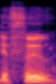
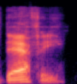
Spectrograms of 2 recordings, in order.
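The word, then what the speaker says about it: Daffue: you don't pronounce MJ defu he said it's Daffy like Duck Byron who's South African yeah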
